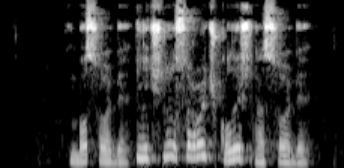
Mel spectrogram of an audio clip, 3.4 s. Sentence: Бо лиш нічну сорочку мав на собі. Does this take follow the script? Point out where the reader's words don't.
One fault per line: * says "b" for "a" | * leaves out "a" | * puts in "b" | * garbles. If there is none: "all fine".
* says "собі" for "лиш"
* says "лиш" for "мав"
